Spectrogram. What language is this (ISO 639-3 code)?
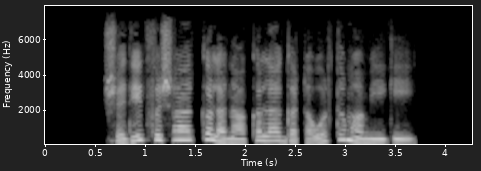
pus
